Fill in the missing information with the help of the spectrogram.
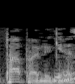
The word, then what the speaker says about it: Papua New Guinea: Papua New Guinea, that's how you pronounce it.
